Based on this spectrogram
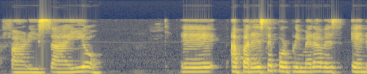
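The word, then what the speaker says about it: Φαρισαῖος: Dice que los fariseos, el nombre es un nombre griego que se pronuncia o sería farisaio.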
